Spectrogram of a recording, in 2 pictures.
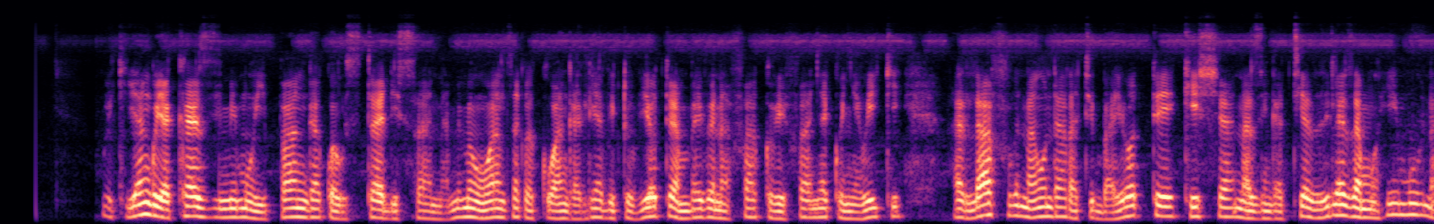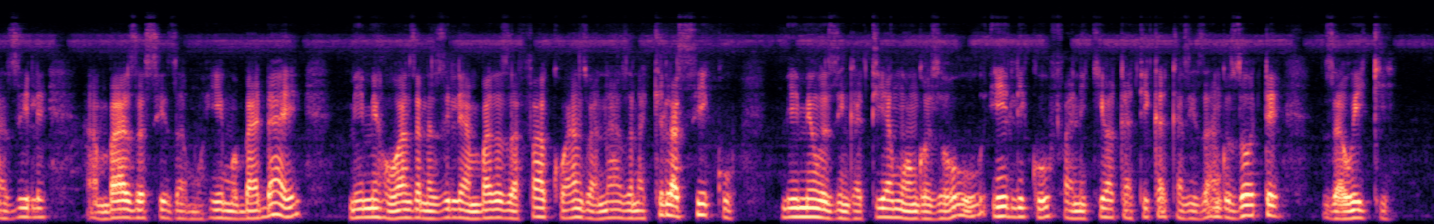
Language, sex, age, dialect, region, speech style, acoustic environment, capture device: Swahili, male, 35-44, Kenya - Mombasa, Kenya, relaxed; focused; happy, nature; silence, desktop / Windows / Edge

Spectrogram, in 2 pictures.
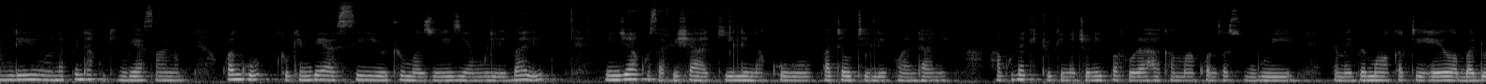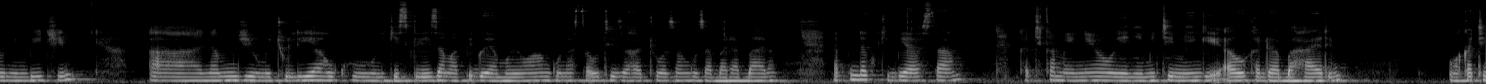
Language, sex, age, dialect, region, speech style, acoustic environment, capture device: Swahili, female, 18-24, Kenya - Kitui, Kenya, focused, silence, mobile / Linux / Chrome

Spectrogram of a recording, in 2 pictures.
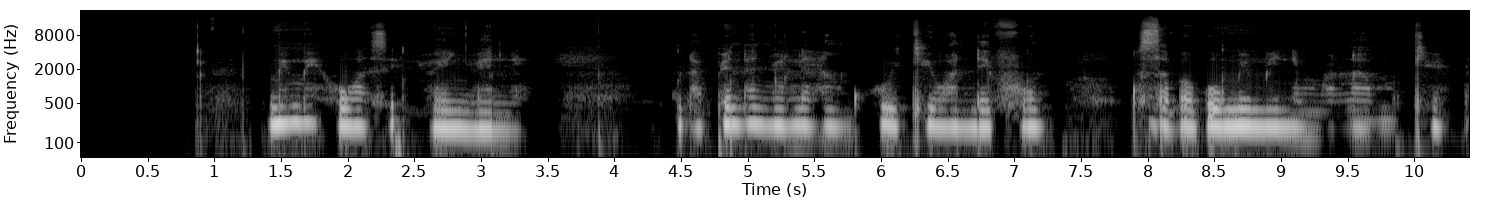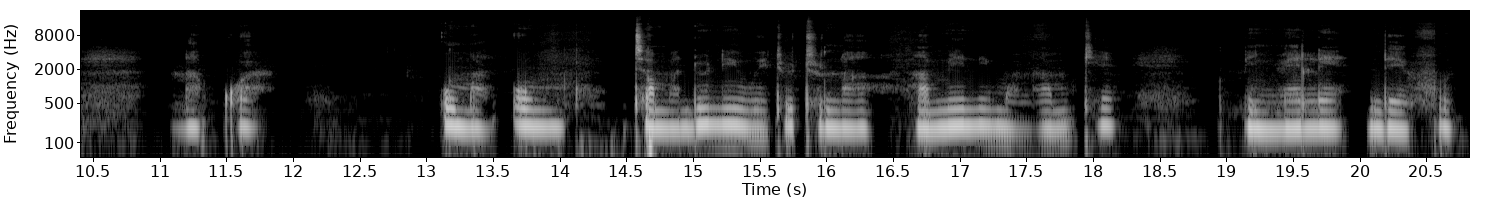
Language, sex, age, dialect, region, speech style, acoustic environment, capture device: Swahili, female, 25-34, Kenya - Nairobi Sheng-influenced, Kenya, happy, silence, mobile / Linux / Chrome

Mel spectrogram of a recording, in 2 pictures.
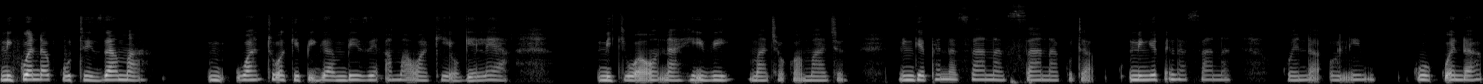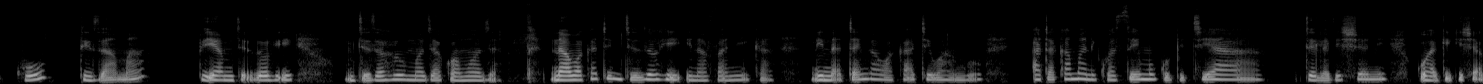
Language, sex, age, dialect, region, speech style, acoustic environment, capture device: Swahili, female, 25-34, Kenya - Nairobi Sheng-influenced, Kenya, relaxed, nature, mobile / Linux / Chrome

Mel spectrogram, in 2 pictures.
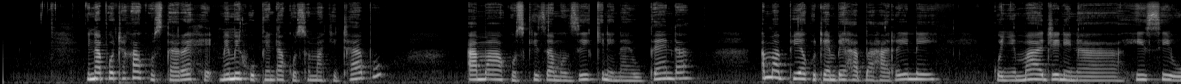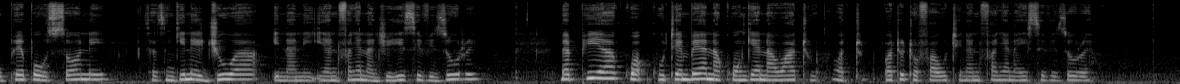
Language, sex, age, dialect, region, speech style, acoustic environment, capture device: Swahili, female, 25-34, Kenya - Nairobi Sheng-influenced, Kenya, happy, silence, desktop / Windows / Chrome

